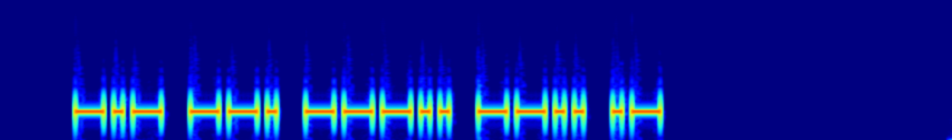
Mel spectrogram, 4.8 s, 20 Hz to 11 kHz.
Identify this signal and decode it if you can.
Morse code, heard as a keyed tone, about 32 wpm, 700 Hz. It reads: KG8ZA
